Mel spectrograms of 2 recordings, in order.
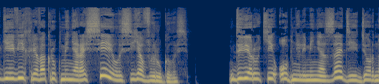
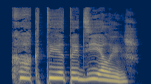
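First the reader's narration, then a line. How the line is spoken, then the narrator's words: Forced out. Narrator (Russian): Выдавила я из себя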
